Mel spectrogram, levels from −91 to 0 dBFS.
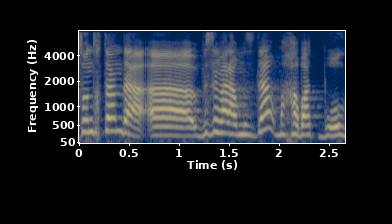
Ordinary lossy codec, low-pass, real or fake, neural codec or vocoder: none; none; real; none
